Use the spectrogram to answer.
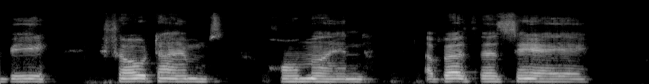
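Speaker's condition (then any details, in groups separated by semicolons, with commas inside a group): Toxic leukoencephalopathy, locked-in syndrome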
